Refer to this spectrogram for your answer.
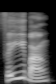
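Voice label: "诽谤", Mandarin Chinese; HSK; HSK6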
